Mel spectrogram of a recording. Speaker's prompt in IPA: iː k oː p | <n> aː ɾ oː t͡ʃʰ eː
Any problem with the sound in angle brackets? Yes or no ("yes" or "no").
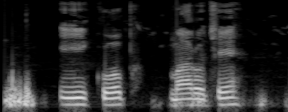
yes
